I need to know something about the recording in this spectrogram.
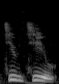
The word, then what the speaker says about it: TIIW TIIW: euh juste une question TIW ti on se prononce bien TIW ti ouis c'est TIW tiu c'est ça c'est exactement ça d'accord Ross j'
